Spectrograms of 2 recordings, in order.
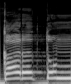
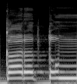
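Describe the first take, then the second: The two takes are said the same way.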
